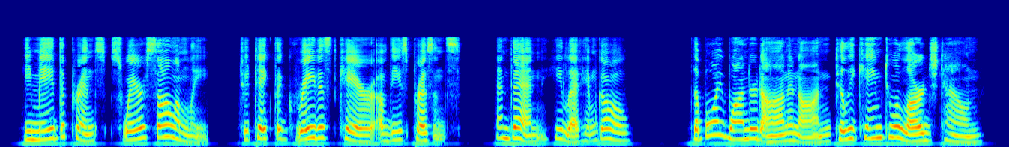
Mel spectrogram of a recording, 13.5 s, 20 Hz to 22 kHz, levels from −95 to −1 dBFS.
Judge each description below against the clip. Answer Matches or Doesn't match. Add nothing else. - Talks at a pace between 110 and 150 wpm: Matches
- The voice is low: Doesn't match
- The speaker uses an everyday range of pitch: Doesn't match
